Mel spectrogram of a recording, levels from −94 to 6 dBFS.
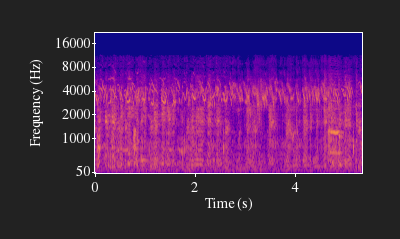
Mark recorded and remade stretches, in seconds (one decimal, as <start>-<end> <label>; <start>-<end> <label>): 0.0-2.8 recorded; 2.8-4.7 remade; 4.7-5.4 recorded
